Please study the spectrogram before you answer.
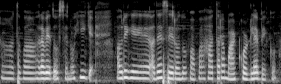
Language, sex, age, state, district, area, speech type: Kannada, female, 45-60, Karnataka, Mysore, rural, spontaneous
